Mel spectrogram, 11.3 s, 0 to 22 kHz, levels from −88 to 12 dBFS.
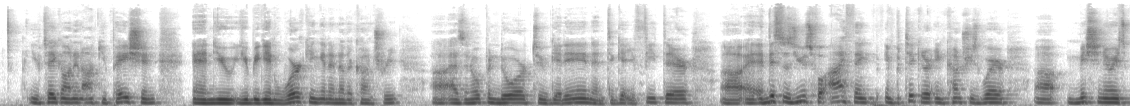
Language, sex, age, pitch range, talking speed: English, male, 20-39, 130-150 Hz, 225 wpm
